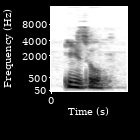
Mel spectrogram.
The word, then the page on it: easel: British English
